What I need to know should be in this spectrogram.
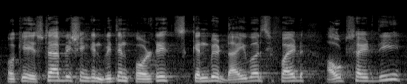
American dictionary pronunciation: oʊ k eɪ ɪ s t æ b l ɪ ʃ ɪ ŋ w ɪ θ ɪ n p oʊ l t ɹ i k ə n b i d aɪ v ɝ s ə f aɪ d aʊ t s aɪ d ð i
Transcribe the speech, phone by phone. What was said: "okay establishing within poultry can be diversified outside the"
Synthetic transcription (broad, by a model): oʊ k eɪ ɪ s t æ b l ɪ ʃ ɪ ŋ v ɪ t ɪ n p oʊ l t i k ə n b i d aɪ v ɝ s ə f aɪ d aʊ t s aɪ d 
